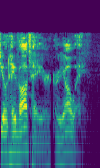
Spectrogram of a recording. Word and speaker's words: Yahweh: He Vav He or Yahweh. I could be saying it wrong. It could be Yahuwah instead. Jehovah. I mean, it's definitely not Jehovah because that's the Germanized version of it.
